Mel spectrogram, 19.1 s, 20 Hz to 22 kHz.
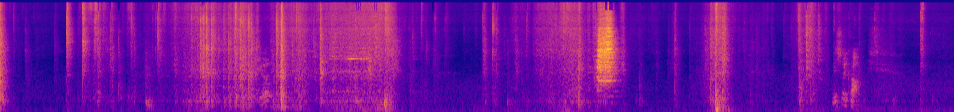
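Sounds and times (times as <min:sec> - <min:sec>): heavy box scraping: 0:03.5 - 0:08.1.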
